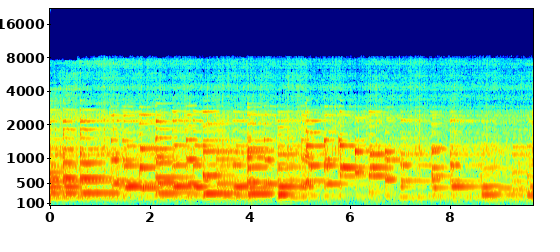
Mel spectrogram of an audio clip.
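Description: A 1920s jazz recording's instrumental intro plays a bright, steady melody of distinct notes with a thin, band-limited vintage recording sound, moderately loud and with no voices.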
